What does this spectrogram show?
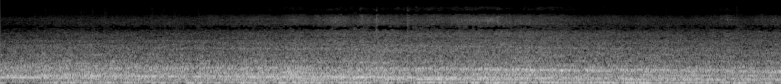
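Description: Kintetsu electric train pulling in alongside an underground station platform: a steady loud rumble of wheels on rail, with a motor whine that falls in pitch as the train slows.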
